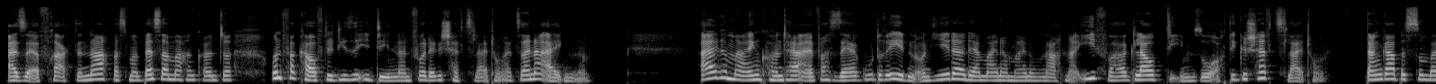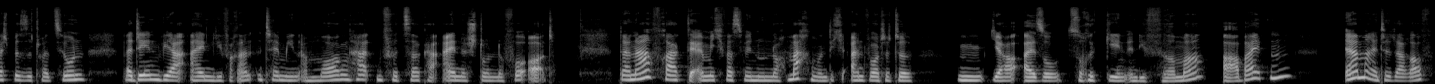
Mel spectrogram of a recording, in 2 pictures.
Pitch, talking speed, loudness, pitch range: 200 Hz, 175 wpm, -26 LUFS, 185-225 Hz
